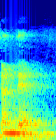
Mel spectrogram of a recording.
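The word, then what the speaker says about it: condemn: इसको सी ओ एन डी ई एम एन एन भी होता है लेकिन एन साइलेंट हो जाता है. That is कंडेम.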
